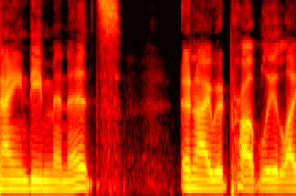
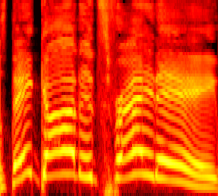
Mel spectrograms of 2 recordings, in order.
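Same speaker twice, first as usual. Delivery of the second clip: higher, slow, drawn-out triumphant yell; mock yell; 11 semitones higher, slower than usual. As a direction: belt it out like a movie catchphrase. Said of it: "Pep gets to yell".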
